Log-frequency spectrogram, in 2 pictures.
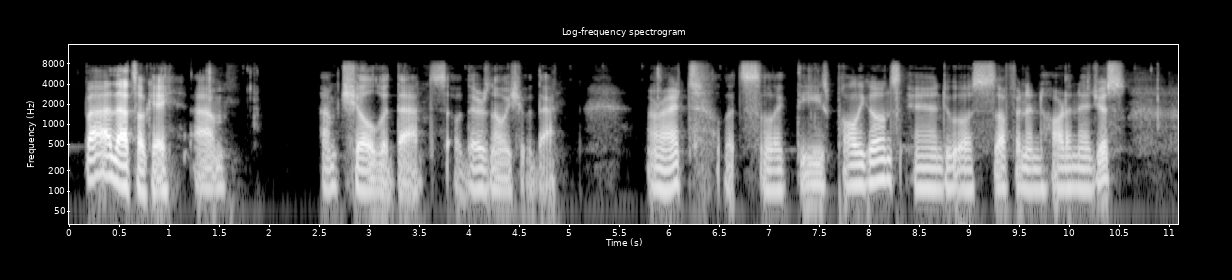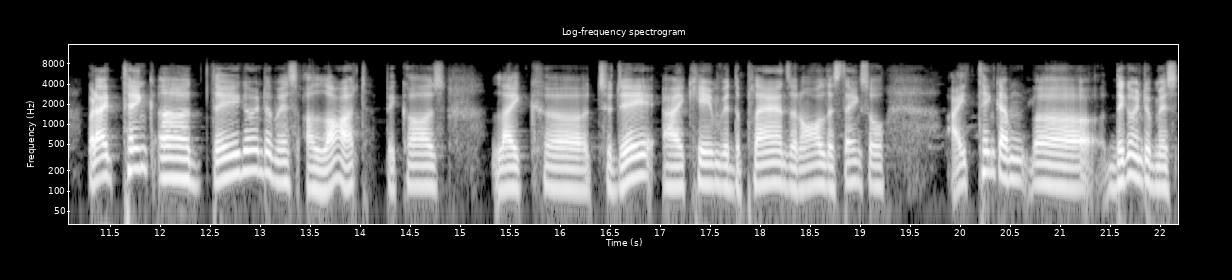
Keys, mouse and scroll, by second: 0.1 alt+right click, 0.2 alt+click, 1.6 alt+click, 2.7 shift+click, 3.1-4.7 shift+click, 5.7 shift+click, 6.1 alt+click, 6.8 alt+click, 7.8 shift+click, 10.3 scroll down 3, 10.5 alt+click, 11.1 right click, 12.3 alt+scroll down 1, 12.6 alt+click, 13.3 alt+scroll up 2, 13.5 alt+middle click, 14.0 alt+click, 14.6 alt+middle click, 15.0 alt+scroll down 1, 15.2 alt+click, 16.0 alt+click, 16.7 alt+middle click, 17.7 alt+middle click, 17.9 alt+right click, 18.1 alt+click, 18.5 alt+middle click, 18.7 alt+right click, 19.0 alt+middle click, 19.3 alt+right click, 19.5 alt+click, 21.0 alt+middle click, 21.2 alt+right click, 21.5 alt+click, 22.0 right click.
